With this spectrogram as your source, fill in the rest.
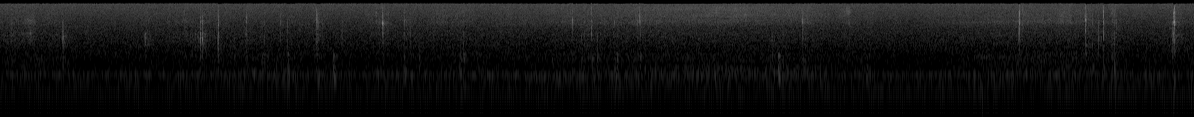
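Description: Fingertips and a black marker trace over the thin pages of an open newsprint newspaper on a table, with one page curled up, and tap on it. Quiet soft scratching and rustling runs throughout over a steady low hum, broken by short, bright, dry taps scattered across the clip.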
